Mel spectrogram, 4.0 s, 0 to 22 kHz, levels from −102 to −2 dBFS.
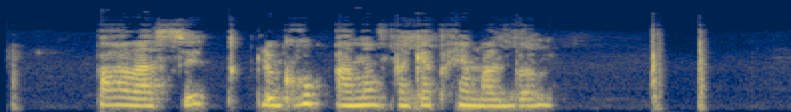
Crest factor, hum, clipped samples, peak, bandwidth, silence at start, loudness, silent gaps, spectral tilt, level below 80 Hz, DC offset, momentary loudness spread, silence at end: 16 dB; none; under 0.1%; -2 dBFS; 9.2 kHz; 0.05 s; -17 LUFS; none; -3 dB/octave; -60 dBFS; under 0.1%; 11 LU; 0.45 s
